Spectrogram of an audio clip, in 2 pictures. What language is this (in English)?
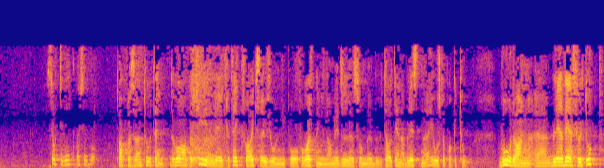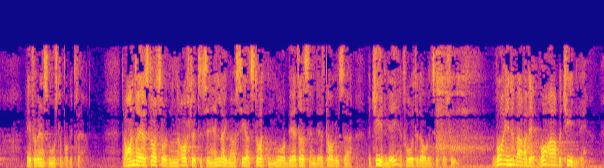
Norwegian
